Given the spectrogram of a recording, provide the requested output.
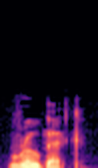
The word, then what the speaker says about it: Rabaeck: The manor-house, or Herrgard, in question, is to be called R.A.B. A.E.C.K., pronounced something like Robeck, though that is not its name.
